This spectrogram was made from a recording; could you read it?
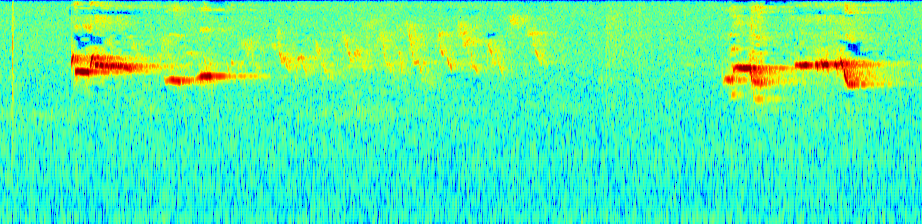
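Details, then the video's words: Flycatcher singing in the wild: a high whistled phrase that breaks into a fast, fading trill of short notes, then silence, then a second whistled, slurred phrase, over light hiss. "Burung sikatan di alam liar"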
